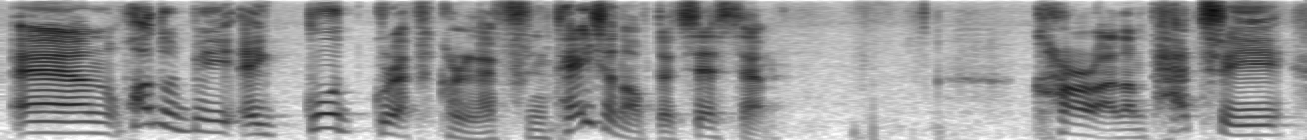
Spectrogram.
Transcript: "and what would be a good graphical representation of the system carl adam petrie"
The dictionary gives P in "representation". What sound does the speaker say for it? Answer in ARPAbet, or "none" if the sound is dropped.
F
